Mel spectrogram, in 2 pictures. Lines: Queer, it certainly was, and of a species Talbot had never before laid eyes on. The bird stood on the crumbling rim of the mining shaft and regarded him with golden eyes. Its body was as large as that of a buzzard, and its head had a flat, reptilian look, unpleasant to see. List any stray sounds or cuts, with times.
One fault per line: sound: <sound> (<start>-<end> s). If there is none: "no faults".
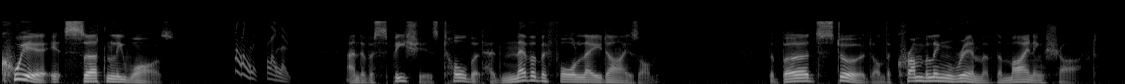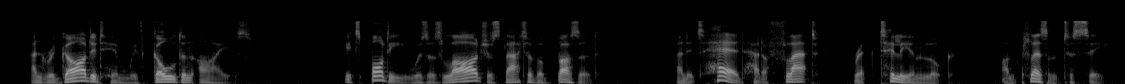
sound: chirp (2.4-2.9 s)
